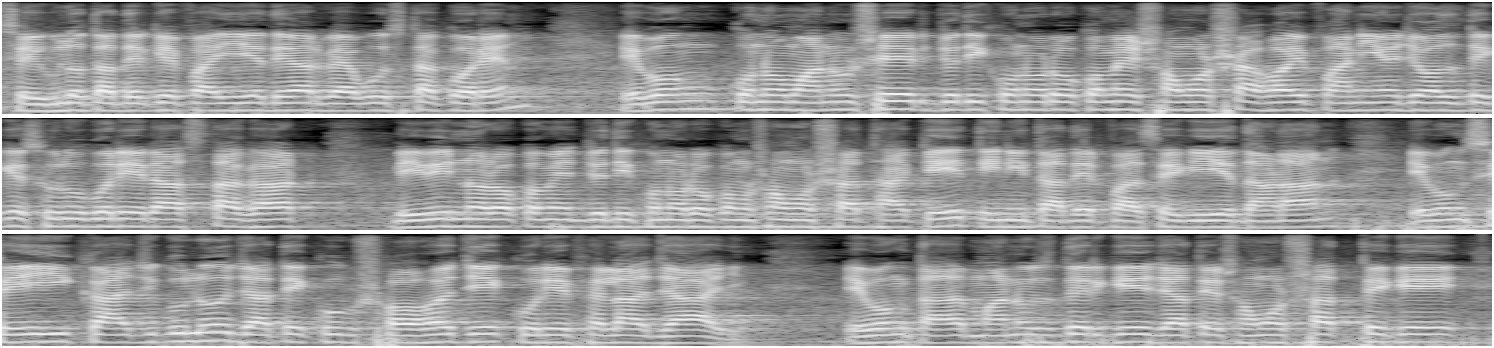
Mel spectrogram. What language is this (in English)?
Bangla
